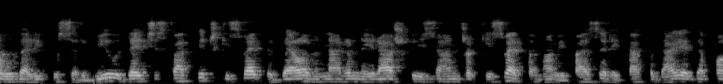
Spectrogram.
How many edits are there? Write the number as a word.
zero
